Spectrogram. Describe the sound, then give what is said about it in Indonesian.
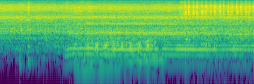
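A blender motor whirs to life after a brief moment and runs loudly and steadily, its high-pitched whine shifting slightly in pitch as it keeps spinning. “blender blender blender mantap nah udah beres oke okay.”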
